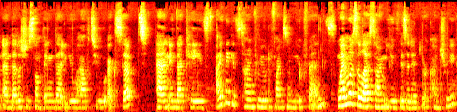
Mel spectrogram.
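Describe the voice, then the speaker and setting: A young woman from the Netherlands talks to her viewers in an earnest, reflective vlog, reading out each question before she answers it. Her voice sits a little high, and the room gives back a noticeable echo. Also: a little mellow. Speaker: vlogger. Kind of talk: casual tag video, answering questions to camera. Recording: echoey room.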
